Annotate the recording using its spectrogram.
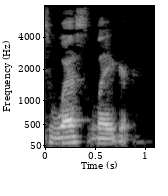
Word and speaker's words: Westlager: Is that how it's pronounced? – I say his name different every time, which I feel like is just a running joke with me now. But he says it's Westlager.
